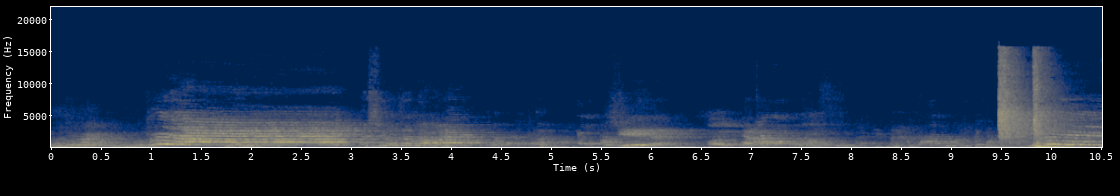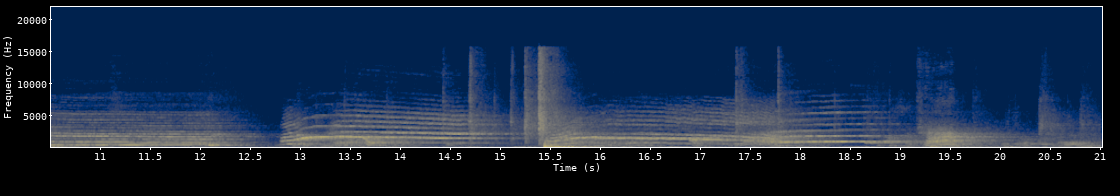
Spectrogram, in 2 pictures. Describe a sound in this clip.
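Young men shout loud, drawn-out cries in a large echoing hall.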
